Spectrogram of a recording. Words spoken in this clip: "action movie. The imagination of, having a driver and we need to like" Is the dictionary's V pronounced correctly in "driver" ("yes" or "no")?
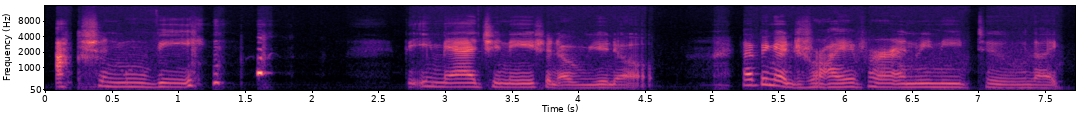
yes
